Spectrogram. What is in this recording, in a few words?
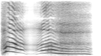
Female Blood Elf Death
